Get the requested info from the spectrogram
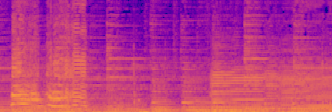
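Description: Jazz quartet of tenor saxophone, piano, bass and drums playing. Right at the start the tenor saxophone lets out a loud, high, wavering cry that bends down in pitch, then moves on to held notes.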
